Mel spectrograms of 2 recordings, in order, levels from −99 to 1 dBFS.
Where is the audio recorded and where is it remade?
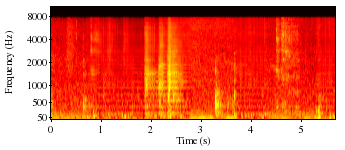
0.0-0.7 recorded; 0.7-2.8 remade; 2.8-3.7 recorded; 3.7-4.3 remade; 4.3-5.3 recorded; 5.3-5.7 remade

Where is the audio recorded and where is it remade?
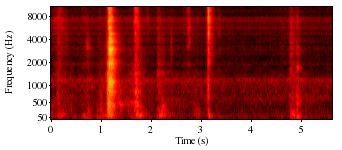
0.0-5.6 remade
